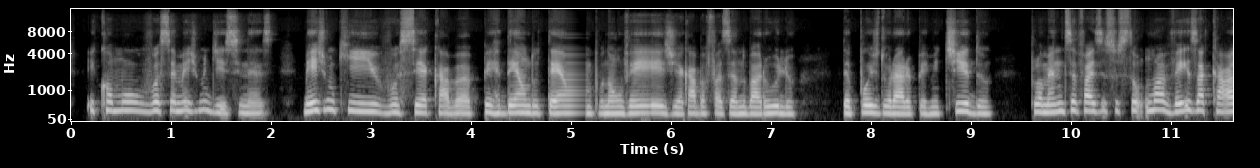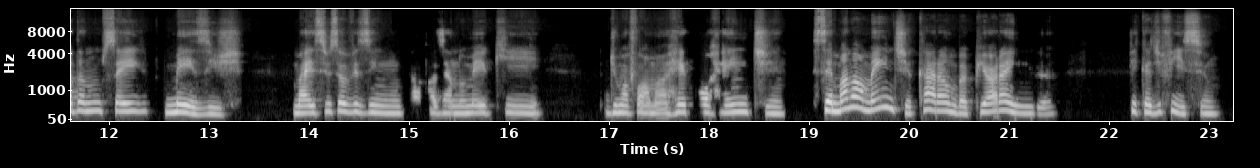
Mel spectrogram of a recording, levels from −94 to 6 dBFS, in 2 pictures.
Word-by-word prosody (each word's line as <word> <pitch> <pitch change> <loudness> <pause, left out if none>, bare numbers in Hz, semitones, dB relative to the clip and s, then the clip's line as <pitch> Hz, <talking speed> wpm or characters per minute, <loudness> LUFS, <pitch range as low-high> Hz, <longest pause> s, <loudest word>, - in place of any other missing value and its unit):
E 255 - -6
como 255 0 -1
você 255 +2 -1
mesmo 255 +1 -3
disse, 100 - -3
né, 95 0 -2
s 100 0 -10 0.3
mesmo 265 +5 +3
que 245 -3 0
você 210 0 -1
acaba 95 - -1
perdendo 205 -1 +1
tempo, 190 0 +1
não 185 0 +2
veja 190 -1 +1
e - - +1
acaba 185 +1 -1
fazendo 180 0 -2
barulho 180 0 +1 0.4
depois 195 +2 +2
do 195 0 -3
horário 180 -1 +3
permitido, 185 +1 -1 0.3
pelo 225 -1 +1
menos 220 +2 +2
você 265 0 +1
faz 245 -1 +3
isso 240 0 -7
s 255 +2 -4
1 275 +1 +2
vez 235 +3 +1
a 260 - +5
cada, 240 0 +1
não 250 0 -1
sei, 240 -1 0
meses. 175 -6 +2 0.5
Mas 195 0 +3
se 235 - -1
o - - -2
seu 240 +1 +3
vizinho 200 -3 -1
tá - - -7
fazendo 190 0 -2
meio 200 0 -1
que 195 -2 -5 0.6
de 200 +2 -1
uma 205 -1 +1
forma 95 - -1
recorrente 215 -2 -1 0.3
Semanalmente? 295 - +4
Caramba, 250 -5 +2
pior 230 +7 +1
ainda. 185 -8 -1 0.7
Fica 230 -3 -1
difícil. 190 -4 -3
205 Hz, 140 wpm, -21 LUFS, 185-240 Hz, 0.7 s, a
